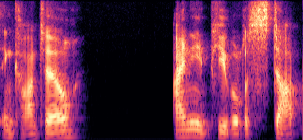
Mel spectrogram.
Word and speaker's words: Encanto: have a hot take feeling hotot hot it's pronounced incanto I need people to stop calling it incanto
